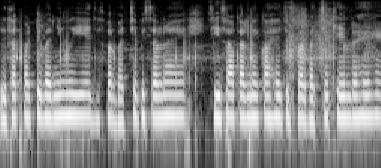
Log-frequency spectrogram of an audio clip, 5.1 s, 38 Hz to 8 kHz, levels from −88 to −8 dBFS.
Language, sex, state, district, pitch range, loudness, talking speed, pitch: Hindi, female, Chhattisgarh, Korba, 185-195 Hz, -16 LUFS, 235 wpm, 190 Hz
